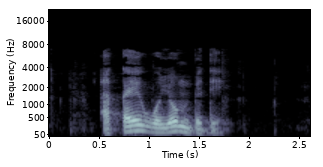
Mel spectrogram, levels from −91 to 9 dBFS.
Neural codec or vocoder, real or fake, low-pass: none; real; 7.2 kHz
